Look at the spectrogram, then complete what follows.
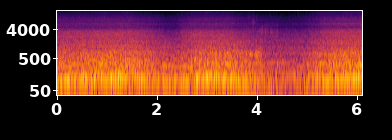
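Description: Toyota Sequoia's V8 engine running as the truck creeps forward onto leveling rocks; the sound dips about four seconds in, then comes back up.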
